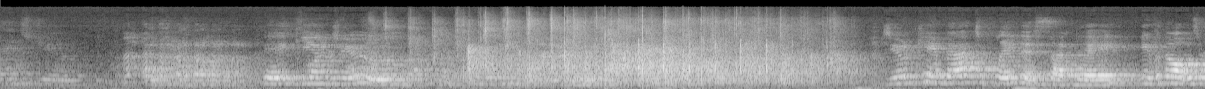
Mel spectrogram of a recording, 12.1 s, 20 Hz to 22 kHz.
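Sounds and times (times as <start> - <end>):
crowd applauding: 3.6 - 8.7.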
